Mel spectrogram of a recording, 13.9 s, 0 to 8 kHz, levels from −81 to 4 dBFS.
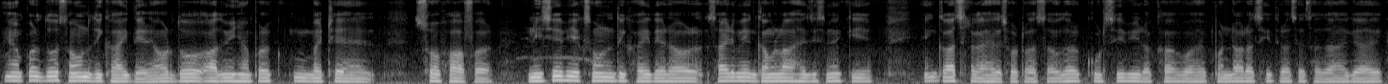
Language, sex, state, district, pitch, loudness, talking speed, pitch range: Maithili, male, Bihar, Samastipur, 120 Hz, -23 LUFS, 215 wpm, 110-125 Hz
